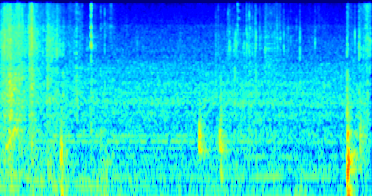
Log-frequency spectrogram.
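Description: Plastic packing bags rustling and a metal wire rack clinking as they are handled, with a few light taps and one sharp, louder knock near the end.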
